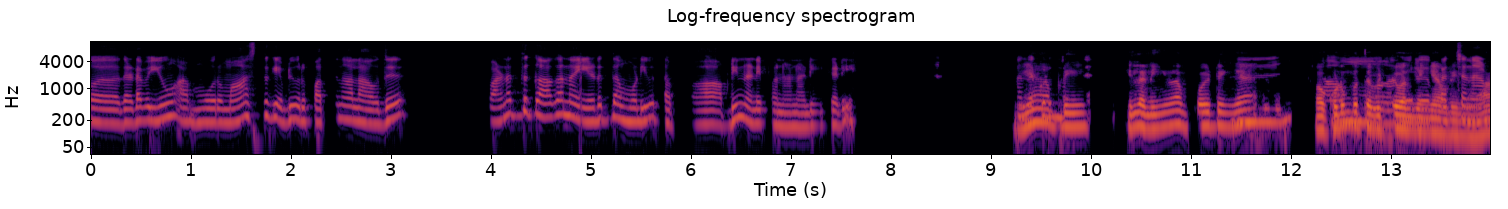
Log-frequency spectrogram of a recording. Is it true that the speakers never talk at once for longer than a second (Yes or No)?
No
